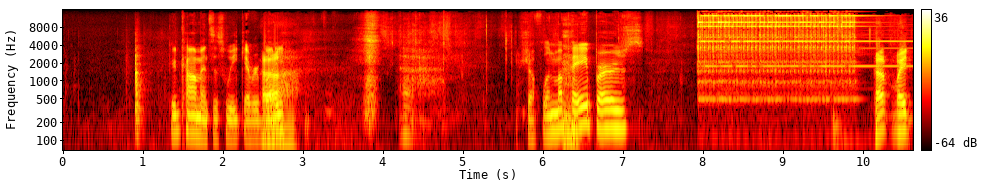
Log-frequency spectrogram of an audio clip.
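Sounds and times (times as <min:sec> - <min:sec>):
speech: 0:01.3 - 0:03.1, 0:05.8 - 0:07.3, 0:10.2 - 0:10.6
telephone with bright electronic ring: 0:07.9 - 0:10.6.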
